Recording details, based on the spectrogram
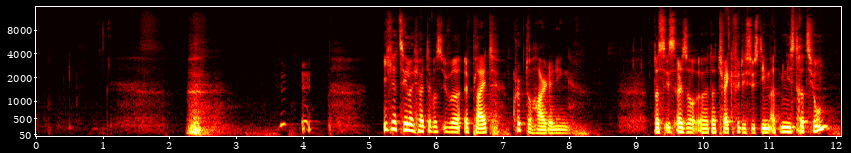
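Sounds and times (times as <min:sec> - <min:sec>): breathy sigh into microphone: 0:02.2 - 0:02.9
short vocal sound: 0:03.6 - 0:04.3.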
